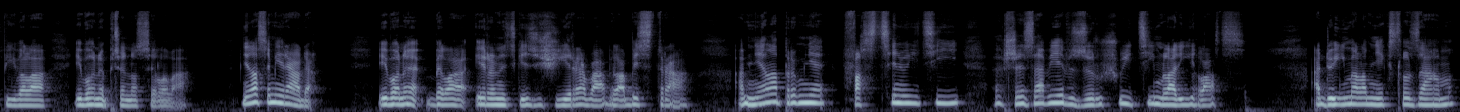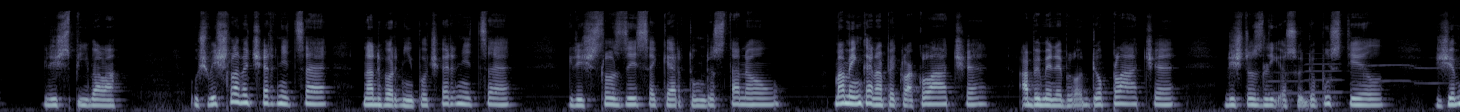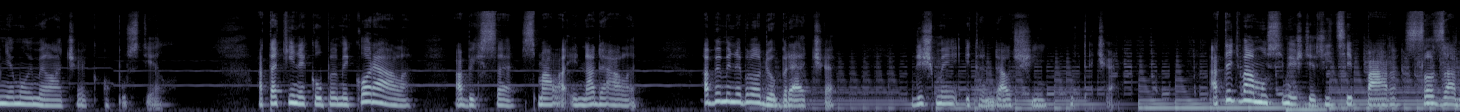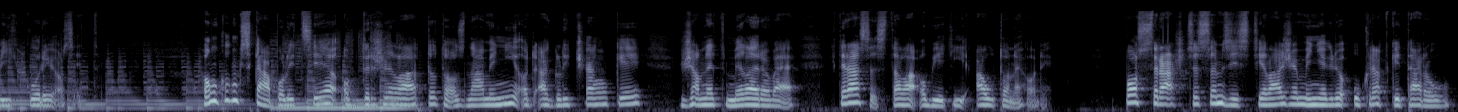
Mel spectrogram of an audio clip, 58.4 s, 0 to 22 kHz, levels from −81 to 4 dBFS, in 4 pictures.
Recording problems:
background music; noticeable; throughout; 10 dB below the speech

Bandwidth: 15 kHz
